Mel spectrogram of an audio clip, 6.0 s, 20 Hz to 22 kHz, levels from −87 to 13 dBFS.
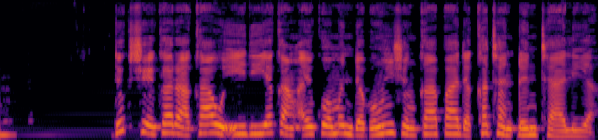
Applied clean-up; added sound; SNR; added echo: classical method spectral subtraction.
